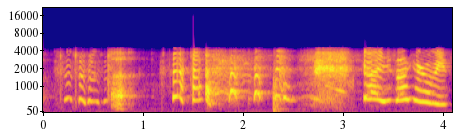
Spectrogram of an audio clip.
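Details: Girl deliberately burping: run of loud, drawn-out voiced belches with croaky, speech-like rise and fall, amid laughter.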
